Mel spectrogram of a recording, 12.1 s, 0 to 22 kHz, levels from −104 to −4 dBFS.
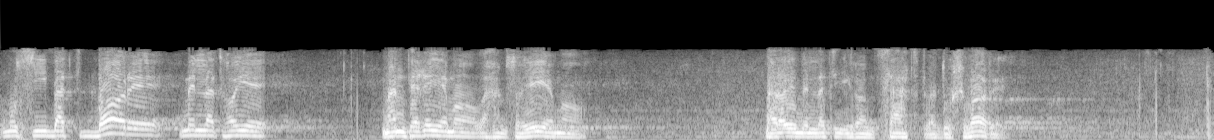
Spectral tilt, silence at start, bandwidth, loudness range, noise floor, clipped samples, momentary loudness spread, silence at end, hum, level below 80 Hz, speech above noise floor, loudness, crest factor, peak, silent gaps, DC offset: -8.5 dB/octave; 0 s; 5.4 kHz; 3 LU; -31 dBFS; 1%; 23 LU; 0 s; none; -32 dBFS; 24 dB; -8 LUFS; 10 dB; 0 dBFS; none; 1%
